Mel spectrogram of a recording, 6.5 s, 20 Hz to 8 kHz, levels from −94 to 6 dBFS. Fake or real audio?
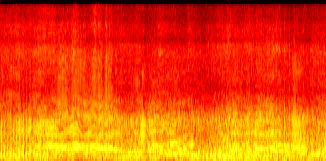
real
